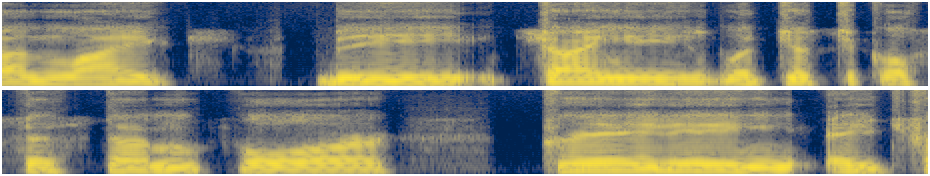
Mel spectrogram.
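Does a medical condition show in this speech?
Yes: ALS; onset right arm, then left arm, legs, quadriplegic, prior neck surgeries.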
